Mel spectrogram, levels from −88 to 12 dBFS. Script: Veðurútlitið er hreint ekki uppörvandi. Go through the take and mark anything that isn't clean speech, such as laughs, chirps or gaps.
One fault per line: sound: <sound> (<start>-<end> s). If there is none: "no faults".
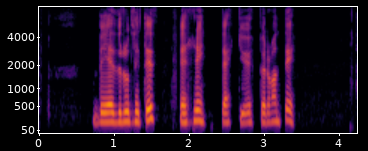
no faults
